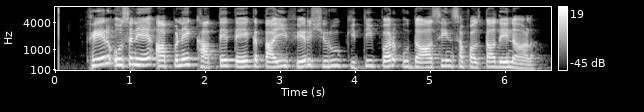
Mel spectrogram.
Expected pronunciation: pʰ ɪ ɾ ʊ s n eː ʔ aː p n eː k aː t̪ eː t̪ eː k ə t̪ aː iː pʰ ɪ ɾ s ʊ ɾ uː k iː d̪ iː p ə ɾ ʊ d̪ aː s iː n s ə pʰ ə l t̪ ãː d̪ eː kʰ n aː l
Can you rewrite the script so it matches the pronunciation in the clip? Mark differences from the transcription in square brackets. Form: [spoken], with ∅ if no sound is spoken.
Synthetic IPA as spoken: pʰ ɪ ɾ ʊ s n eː ʔ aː p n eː [kʰ] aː t̪ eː t̪ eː k ə t̪ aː iː pʰ ɪ ɾ [ʃ] ʊ ɾ uː k iː [t̪] iː p ə ɾ ʊ d̪ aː s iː n s ə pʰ ə l t̪ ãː d̪ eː [∅] n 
